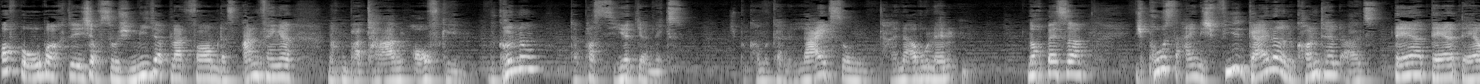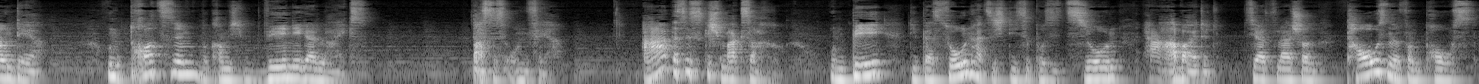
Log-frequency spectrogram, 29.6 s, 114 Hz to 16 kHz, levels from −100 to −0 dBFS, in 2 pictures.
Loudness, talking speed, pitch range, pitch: -21 LUFS, 140 wpm, 135-195 Hz, 150 Hz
